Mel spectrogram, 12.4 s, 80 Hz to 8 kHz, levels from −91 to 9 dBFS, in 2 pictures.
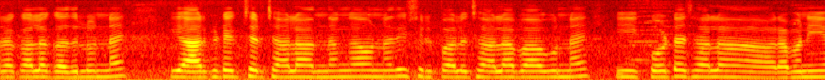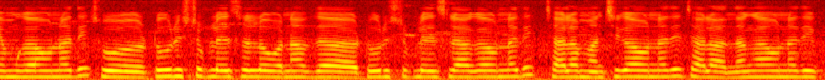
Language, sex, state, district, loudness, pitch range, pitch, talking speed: Telugu, male, Andhra Pradesh, Krishna, -21 LUFS, 210-225 Hz, 220 Hz, 160 wpm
